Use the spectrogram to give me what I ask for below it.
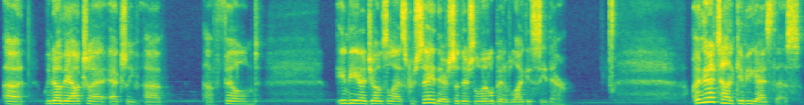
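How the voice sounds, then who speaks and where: The host of a casual livestream, a woman slightly congested, rambles with plenty of fillers and interrupts herself to greet people in chat. Her medium-pitched voice is very husky, often nearly a whisper, moving at normal speed with frequent pauses.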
